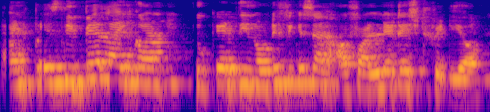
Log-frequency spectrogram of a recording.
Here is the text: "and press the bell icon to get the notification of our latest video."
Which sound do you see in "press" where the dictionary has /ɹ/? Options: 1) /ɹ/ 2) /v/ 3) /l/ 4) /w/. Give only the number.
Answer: 3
